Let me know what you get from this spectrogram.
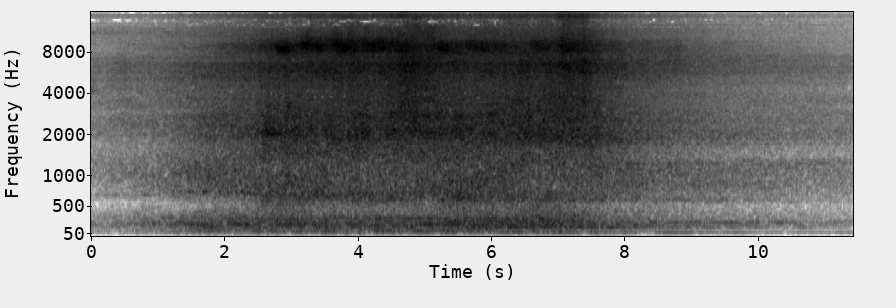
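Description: Electric passenger train passing through the station at speed: a rumble with wheel-on-rail noise and a high hiss. It builds over the first couple of seconds, holds for about five seconds as the train goes by, then fades away as it recedes.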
